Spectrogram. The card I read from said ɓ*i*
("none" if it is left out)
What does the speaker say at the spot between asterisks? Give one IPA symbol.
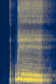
i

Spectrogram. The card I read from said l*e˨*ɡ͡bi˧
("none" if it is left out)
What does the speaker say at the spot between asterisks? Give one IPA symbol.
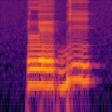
e˨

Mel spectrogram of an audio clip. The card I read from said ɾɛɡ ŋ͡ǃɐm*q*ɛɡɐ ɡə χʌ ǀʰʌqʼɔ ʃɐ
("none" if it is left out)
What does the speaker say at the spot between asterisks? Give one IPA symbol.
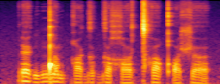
q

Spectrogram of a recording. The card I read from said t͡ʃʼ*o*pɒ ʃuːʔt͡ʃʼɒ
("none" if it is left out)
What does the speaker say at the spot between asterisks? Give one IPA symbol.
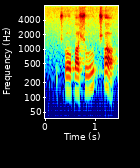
o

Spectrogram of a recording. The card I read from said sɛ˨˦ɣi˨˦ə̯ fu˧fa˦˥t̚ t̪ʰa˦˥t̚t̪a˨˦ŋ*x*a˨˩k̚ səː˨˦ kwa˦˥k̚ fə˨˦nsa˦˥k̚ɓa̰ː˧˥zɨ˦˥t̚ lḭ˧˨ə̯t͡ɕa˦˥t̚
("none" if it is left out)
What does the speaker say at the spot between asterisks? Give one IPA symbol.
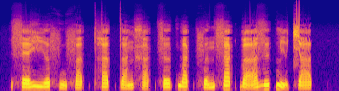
x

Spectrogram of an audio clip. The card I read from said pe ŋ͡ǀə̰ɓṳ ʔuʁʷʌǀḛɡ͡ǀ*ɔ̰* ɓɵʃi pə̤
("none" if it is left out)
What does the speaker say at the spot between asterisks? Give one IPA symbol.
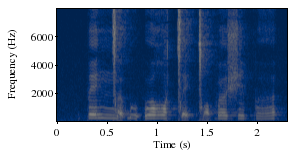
ɔ̰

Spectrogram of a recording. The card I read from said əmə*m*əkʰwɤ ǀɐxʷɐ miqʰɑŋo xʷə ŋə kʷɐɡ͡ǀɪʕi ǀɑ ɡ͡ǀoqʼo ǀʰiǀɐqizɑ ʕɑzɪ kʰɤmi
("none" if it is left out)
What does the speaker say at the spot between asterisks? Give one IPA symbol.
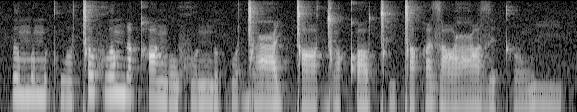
m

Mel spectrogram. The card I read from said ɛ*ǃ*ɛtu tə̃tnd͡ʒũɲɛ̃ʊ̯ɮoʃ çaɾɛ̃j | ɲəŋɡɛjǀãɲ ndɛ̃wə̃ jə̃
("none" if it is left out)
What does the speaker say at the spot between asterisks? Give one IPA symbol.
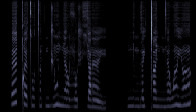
ǃ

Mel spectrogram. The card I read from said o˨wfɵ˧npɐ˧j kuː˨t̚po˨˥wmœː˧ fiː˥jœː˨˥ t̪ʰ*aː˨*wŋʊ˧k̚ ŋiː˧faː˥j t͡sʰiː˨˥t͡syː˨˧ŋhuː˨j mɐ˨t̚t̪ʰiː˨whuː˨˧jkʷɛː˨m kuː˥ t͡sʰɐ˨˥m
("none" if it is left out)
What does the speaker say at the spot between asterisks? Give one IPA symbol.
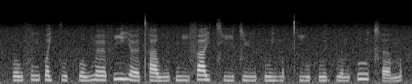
aː˨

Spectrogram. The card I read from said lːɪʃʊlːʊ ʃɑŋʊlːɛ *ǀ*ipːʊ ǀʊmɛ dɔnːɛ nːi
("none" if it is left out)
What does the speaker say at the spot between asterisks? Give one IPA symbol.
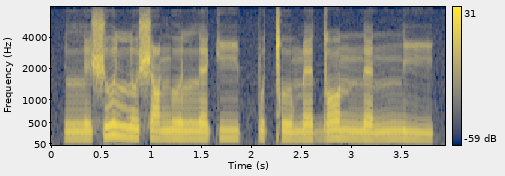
k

